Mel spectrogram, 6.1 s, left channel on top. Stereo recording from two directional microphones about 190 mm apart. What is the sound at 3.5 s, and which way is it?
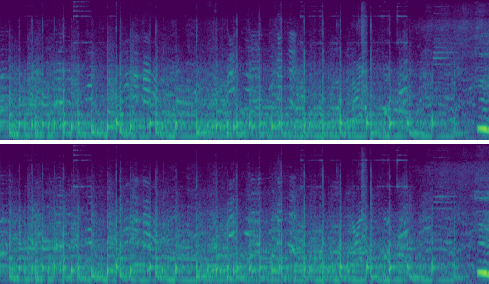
Music, 15° left (ahead or behind).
